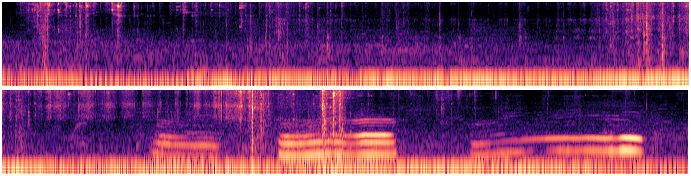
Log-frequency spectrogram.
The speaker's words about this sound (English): I can't even get the goddamn keys. It's so dark.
